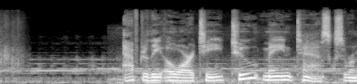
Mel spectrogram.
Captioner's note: attendees applauding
